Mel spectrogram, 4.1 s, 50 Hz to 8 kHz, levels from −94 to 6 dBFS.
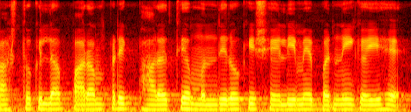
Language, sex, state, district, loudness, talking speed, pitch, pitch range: Hindi, male, Assam, Kamrup Metropolitan, -15 LUFS, 160 wpm, 130 Hz, 130-135 Hz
